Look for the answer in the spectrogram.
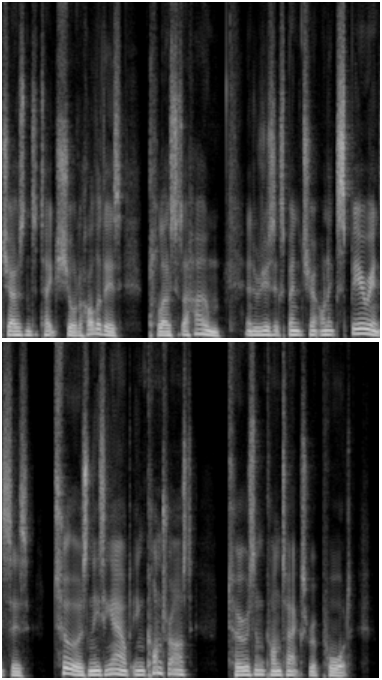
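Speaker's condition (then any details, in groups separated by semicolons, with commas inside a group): No condition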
